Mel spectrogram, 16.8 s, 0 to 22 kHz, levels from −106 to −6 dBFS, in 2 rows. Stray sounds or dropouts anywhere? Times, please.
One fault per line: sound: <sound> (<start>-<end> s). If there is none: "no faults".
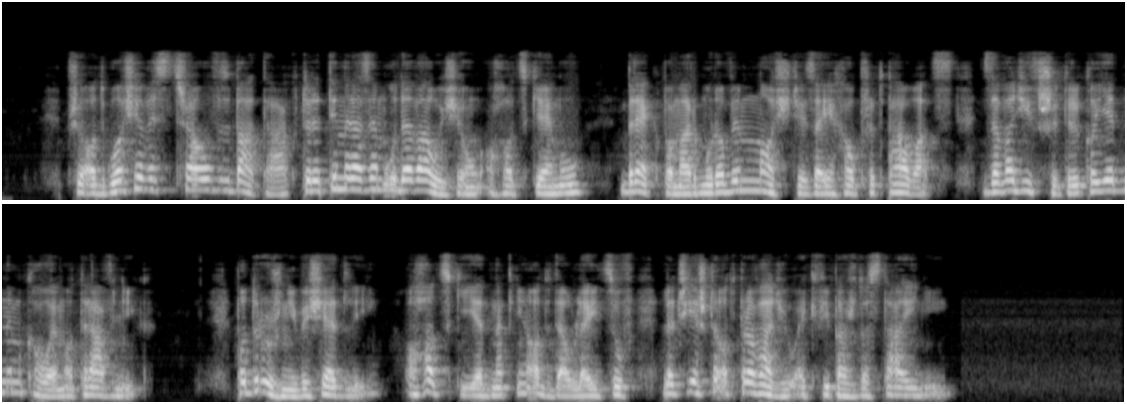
no faults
